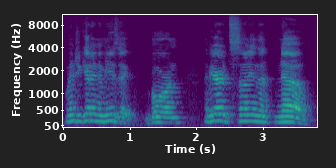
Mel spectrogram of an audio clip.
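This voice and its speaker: A man's voice: on the high side, moderate pace. Man in his fifties, echoey livestream. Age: 50s. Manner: relaxed, rambling, earnest when giving advice. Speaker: livestream host. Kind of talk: casual chat answering live chat. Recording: roomy echo, mic at a distance, faint guitar music.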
